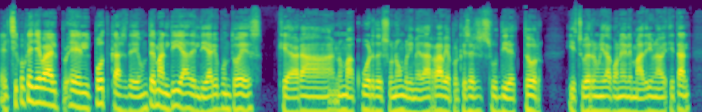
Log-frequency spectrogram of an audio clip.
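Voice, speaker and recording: A woman's voice: a bass voice, fairly even intonation, a little fast, darkish tone, no echo, clean studio sound. Andalusian woman host, reflective. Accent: Andalusian Spanish. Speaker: podcast host. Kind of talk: casual interview chat.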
